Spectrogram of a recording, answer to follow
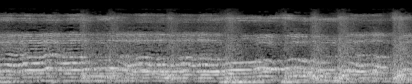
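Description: A chorus of voices singing a Sufi devotional chant, accompanied by a large ensemble of daf frame drums whose low strokes grow stronger about halfway through.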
